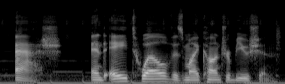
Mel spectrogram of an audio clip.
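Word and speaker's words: Æ: E is pronounced Ash.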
